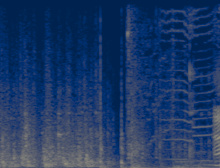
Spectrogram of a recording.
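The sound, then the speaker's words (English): A milk cart wagon breaks down with a sharp thunk midway, followed by mechanical rattling and clatter, after a stretch of busy, noisy sound. “My milk cart just broke down. Mind if I unload some milk so I can fix my wagon?”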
